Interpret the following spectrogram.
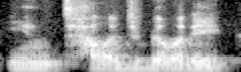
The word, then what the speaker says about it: intelligibility: example let's look at the word intelligibility intelligibility the emphasis goes on the t sound there that there's another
